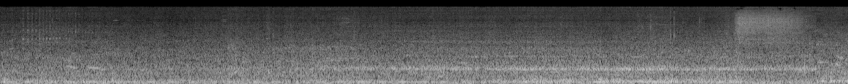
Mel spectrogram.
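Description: Busy city street traffic: the steady low rumble of idling and slow-moving cars, taxis and buses. A steady whine joins about three seconds in, and a short sharp hiss comes near the end.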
